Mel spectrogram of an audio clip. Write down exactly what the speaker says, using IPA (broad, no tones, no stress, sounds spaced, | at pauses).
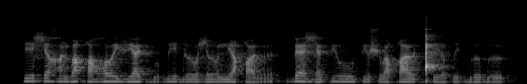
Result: i ɬ i ʁ ã ɡ͡b ʌ q o ʁ u ɪ̯ vʲ a ɪ̯ ɡ͡b u ɓ i d ɯː ʊ̯ ɮ ɯː ʊ̯ n i q u r | ɗ ɛ ɮ ɛ pʲ uː pʲ o ʃ uː q ɯː ə̯ ǃʰ iː ə̯ p iː ɡ͡b ɯ ɓ ɯ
